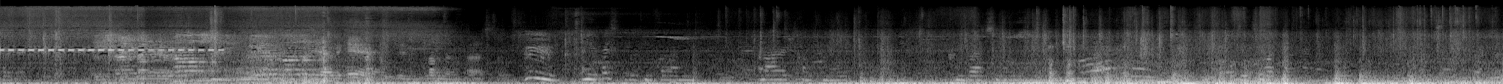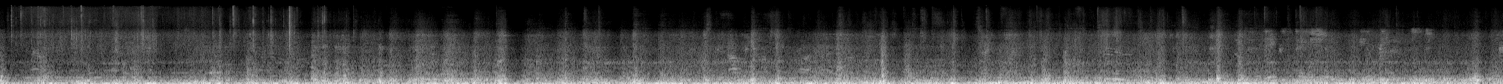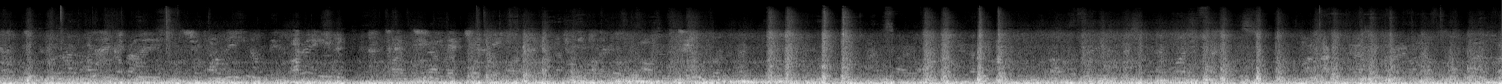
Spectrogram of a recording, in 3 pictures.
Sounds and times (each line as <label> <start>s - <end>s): Announcement the station is closed 0.0s - 5.1s
Announcement the station is closed 21.9s - 45.0s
